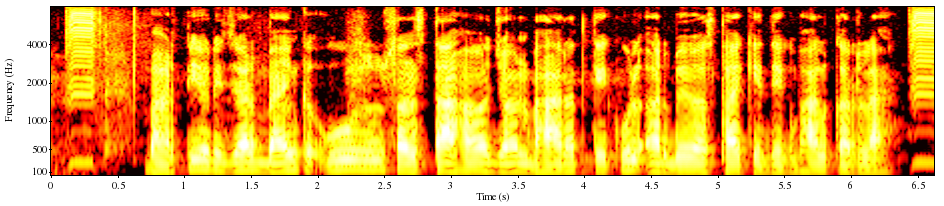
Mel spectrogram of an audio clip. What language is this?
Bhojpuri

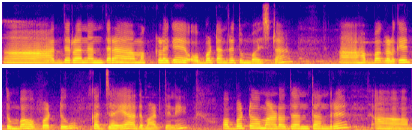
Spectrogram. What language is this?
Kannada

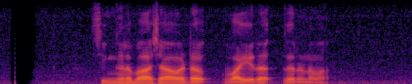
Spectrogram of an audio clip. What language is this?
Sinhala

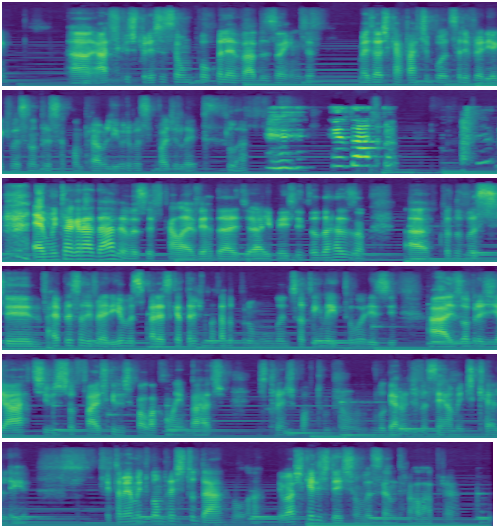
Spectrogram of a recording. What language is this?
Portuguese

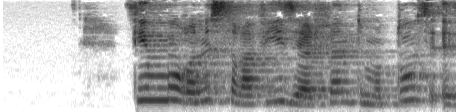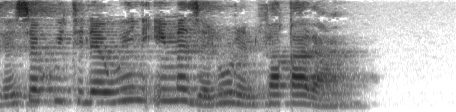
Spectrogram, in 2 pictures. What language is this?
Kabyle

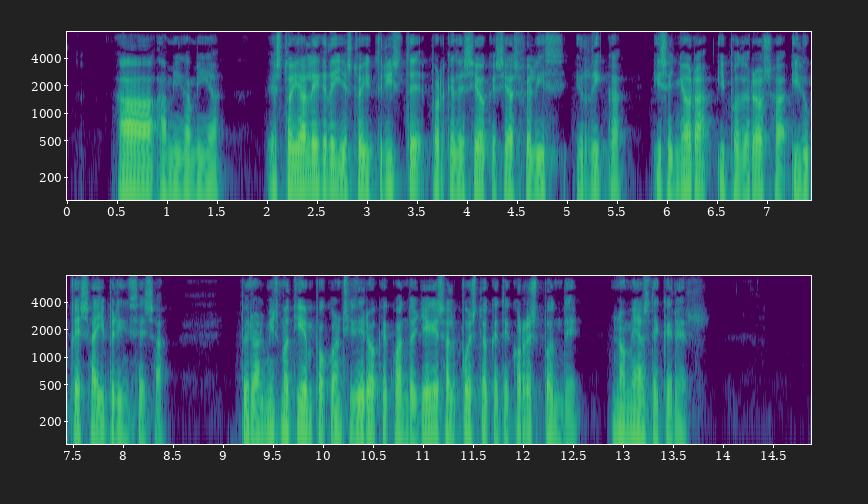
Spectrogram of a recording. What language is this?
Spanish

